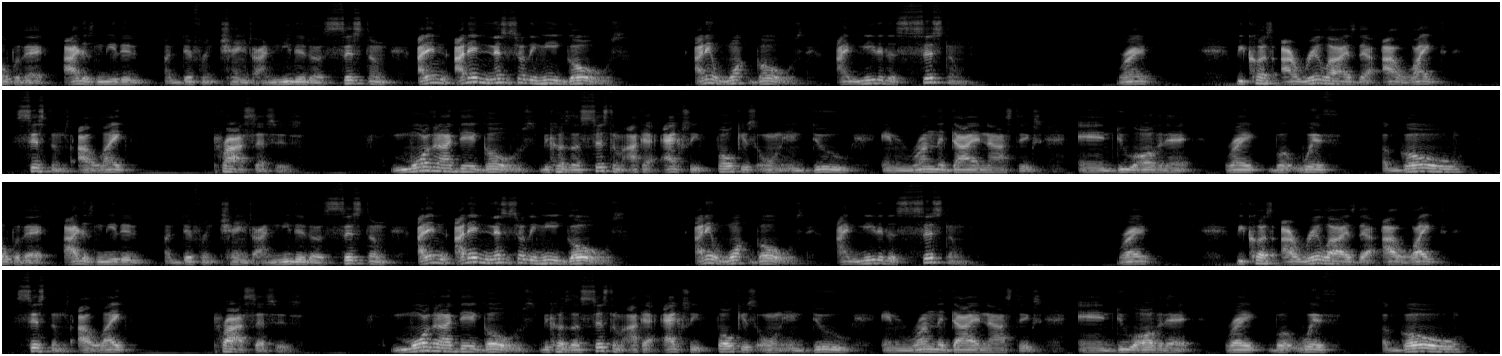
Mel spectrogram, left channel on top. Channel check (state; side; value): normal; both; correlation 0.65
